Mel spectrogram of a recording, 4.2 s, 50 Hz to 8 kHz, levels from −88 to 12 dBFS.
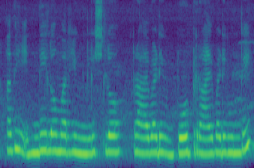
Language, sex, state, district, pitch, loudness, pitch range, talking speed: Telugu, female, Telangana, Hyderabad, 245 Hz, -14 LUFS, 240-255 Hz, 125 wpm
